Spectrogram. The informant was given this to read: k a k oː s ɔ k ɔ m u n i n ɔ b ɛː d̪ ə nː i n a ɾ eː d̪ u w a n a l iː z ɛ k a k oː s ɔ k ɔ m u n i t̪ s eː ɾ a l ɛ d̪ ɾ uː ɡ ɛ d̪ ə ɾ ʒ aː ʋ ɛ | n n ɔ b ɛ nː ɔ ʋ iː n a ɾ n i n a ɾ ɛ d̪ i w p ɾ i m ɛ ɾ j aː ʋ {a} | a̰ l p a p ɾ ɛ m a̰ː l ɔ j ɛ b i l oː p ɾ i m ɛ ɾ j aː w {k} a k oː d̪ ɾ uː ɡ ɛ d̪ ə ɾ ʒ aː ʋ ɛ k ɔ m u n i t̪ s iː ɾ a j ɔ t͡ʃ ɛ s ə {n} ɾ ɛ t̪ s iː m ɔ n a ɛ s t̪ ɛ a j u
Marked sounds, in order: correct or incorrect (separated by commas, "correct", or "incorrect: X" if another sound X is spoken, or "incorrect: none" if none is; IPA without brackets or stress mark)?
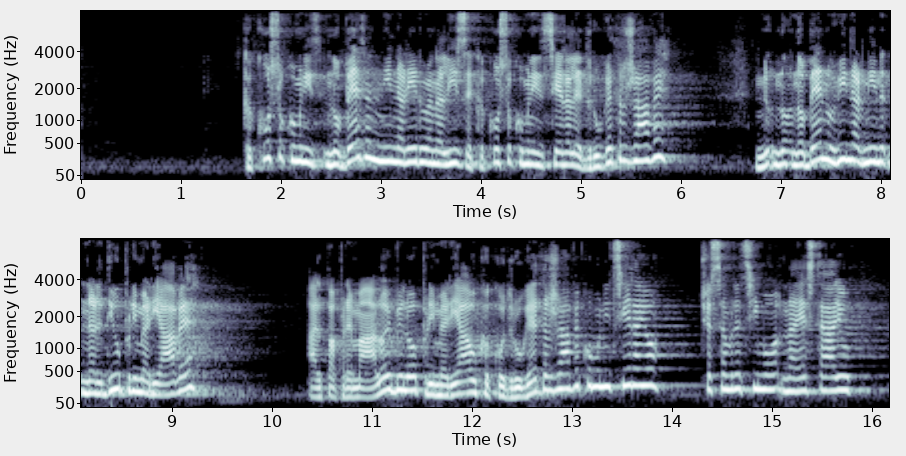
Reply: incorrect: ɛ, correct, incorrect: m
